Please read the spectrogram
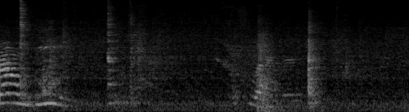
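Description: Chopped steak for a Philly cheesesteak sizzling in a frying pan on a gas stove, with a spatula scraping and clicking against the pan now and then; two sharper clicks come about two seconds apart.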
